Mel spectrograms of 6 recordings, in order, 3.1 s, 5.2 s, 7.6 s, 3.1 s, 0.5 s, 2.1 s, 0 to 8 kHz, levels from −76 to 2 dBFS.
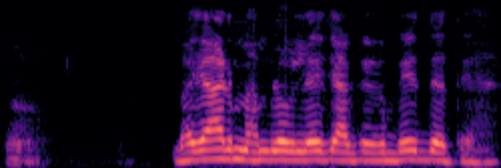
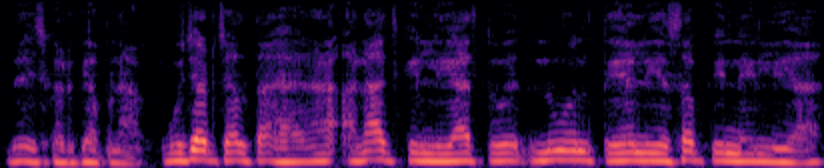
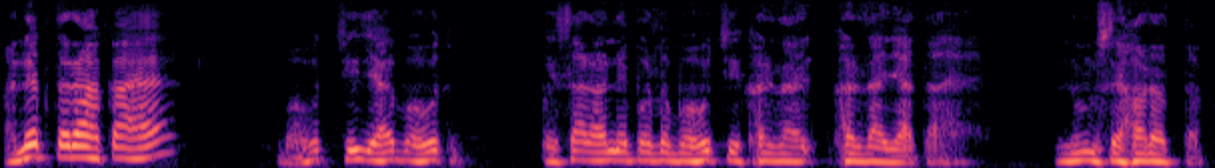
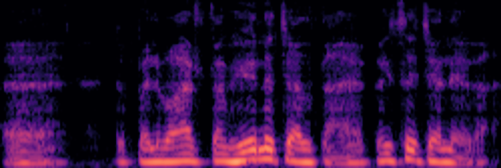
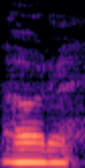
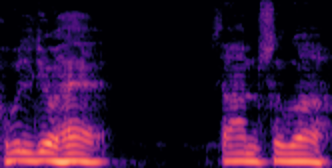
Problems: none marked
